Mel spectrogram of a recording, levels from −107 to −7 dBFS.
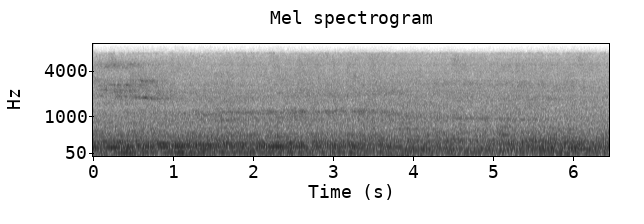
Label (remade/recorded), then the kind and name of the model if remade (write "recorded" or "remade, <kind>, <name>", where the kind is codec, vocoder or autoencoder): remade, autoencoder, DAC-VAE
